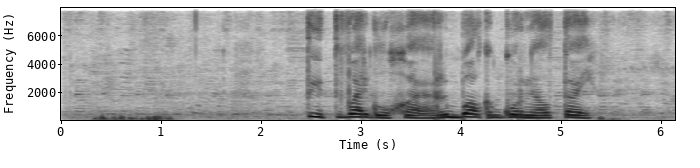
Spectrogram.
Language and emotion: Russian, angry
